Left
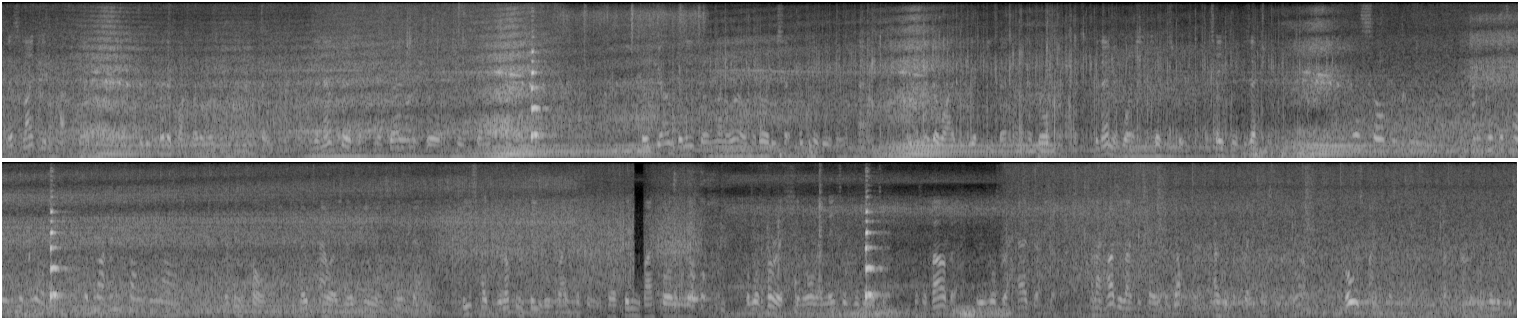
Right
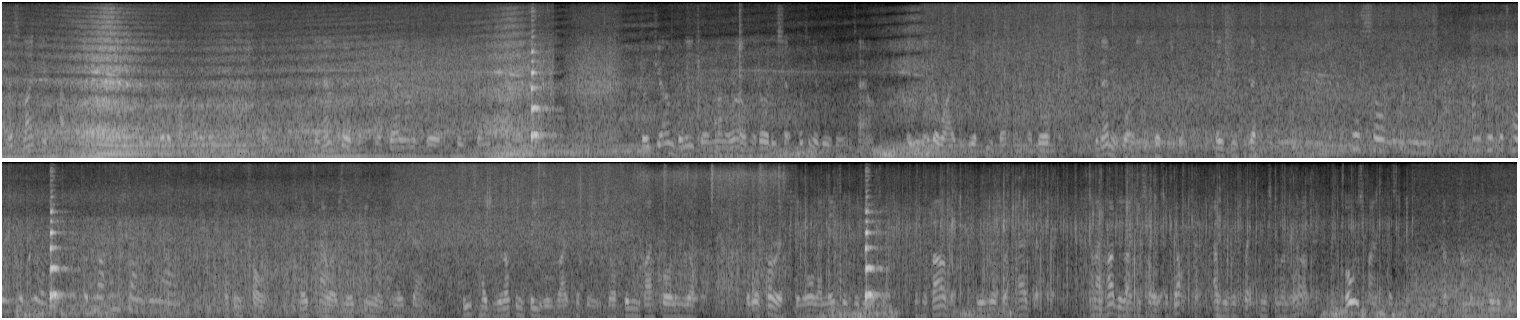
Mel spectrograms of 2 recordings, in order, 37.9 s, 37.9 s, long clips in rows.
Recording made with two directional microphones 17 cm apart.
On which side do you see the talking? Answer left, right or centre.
centre.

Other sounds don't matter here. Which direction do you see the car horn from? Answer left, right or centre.
centre.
